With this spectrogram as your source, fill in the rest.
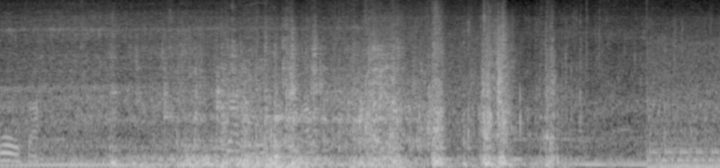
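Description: Tyres crunch and scrape over rocks.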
